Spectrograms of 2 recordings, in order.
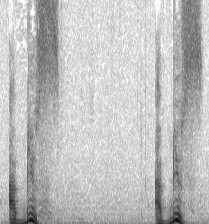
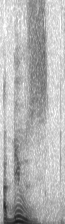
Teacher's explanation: the change of the final sound from s to z in some of the words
